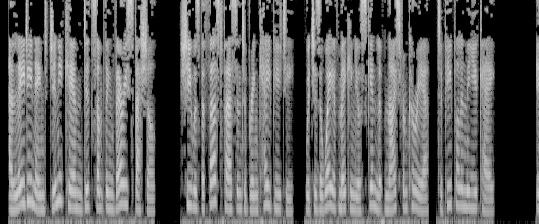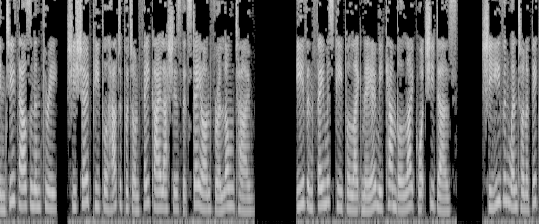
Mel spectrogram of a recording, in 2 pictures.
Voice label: English Beginner FAST Reading; English Newsroom; Jinny Kim Bringing K Beauty to the UK

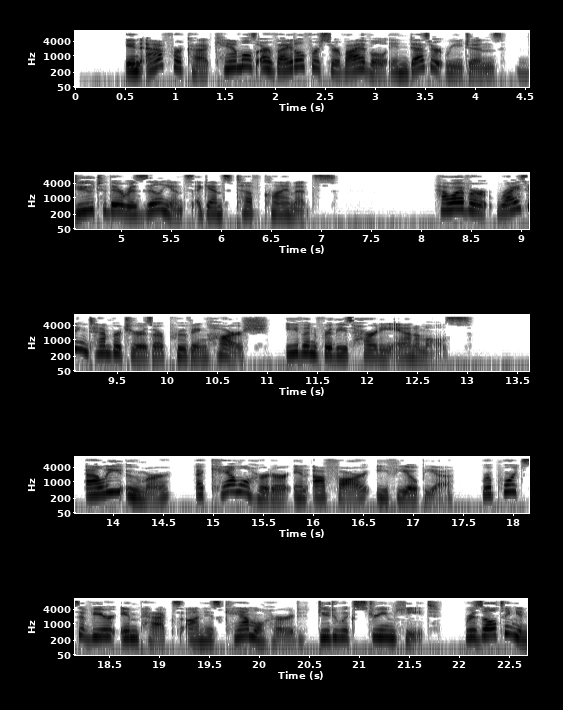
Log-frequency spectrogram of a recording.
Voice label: english through news upper intermediate; africa s camels struggle with climate change

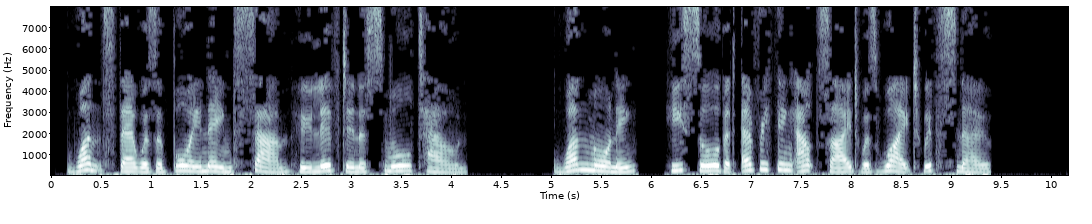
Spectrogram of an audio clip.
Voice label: ESL Short Stories for Kids Beginner SLOW Reading; Sams Snowy Day

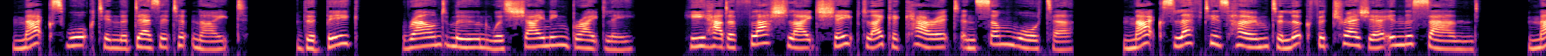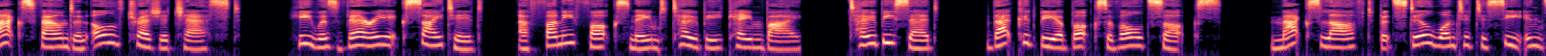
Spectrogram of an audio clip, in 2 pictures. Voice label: ESL Short Stories for Kids Beginner SLOW Reading; The Adventure in the Moonlit Desert

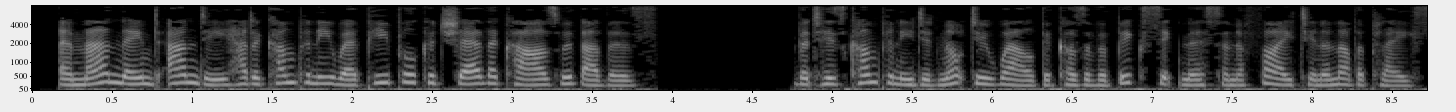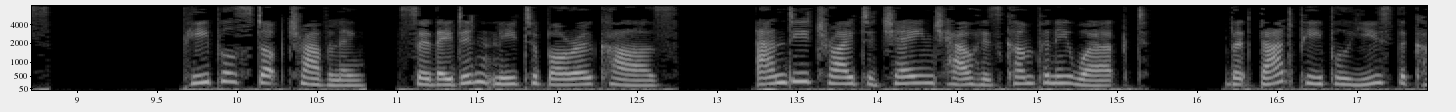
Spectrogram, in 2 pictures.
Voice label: English Newsroom Beginner FAST Reading; Andys Car Sharing Company Faces Big Problems

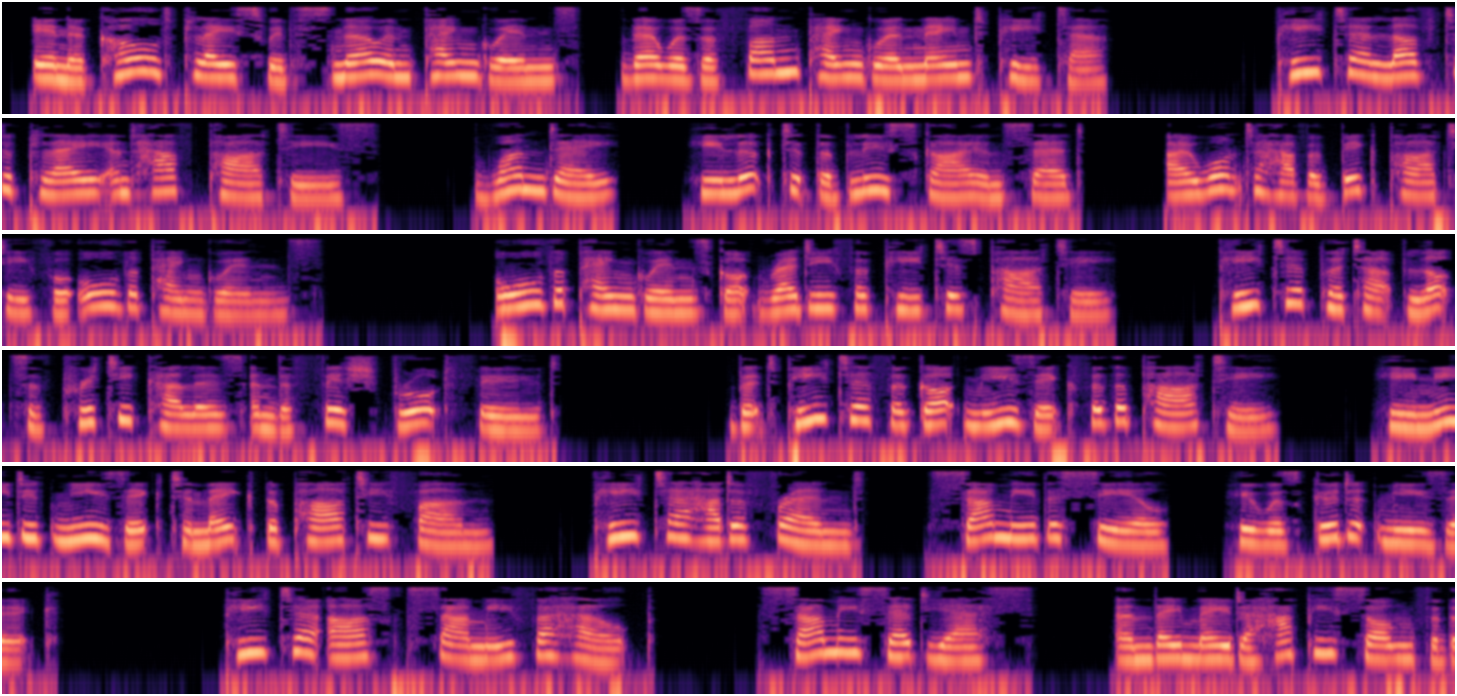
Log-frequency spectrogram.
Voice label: ESL Short Stories for Kids Beginner SLOW Reading; The Playful Penguins Party

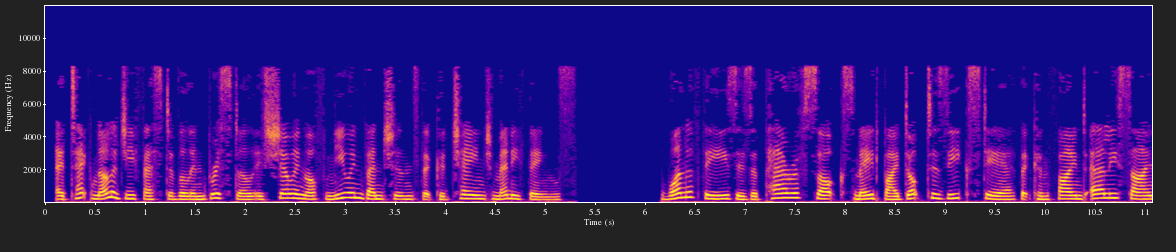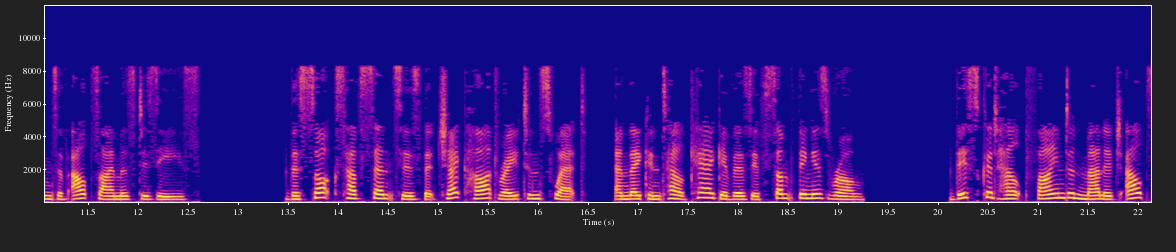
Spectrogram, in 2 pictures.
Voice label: English Lower Intermediate NORMAL Reading; Exciting Tech Party in Bristol Cool Ideas Reveale; English Newsroom

